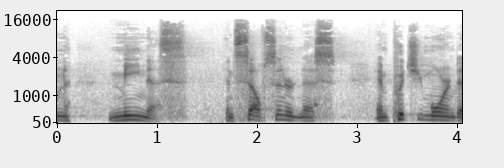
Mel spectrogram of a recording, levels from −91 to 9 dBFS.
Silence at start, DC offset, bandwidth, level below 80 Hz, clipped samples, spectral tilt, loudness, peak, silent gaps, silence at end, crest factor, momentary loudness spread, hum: 0 s; under 0.1%; 16.5 kHz; -66 dBFS; under 0.1%; -4 dB/octave; -21 LUFS; -2 dBFS; none; 0 s; 20 dB; 11 LU; none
